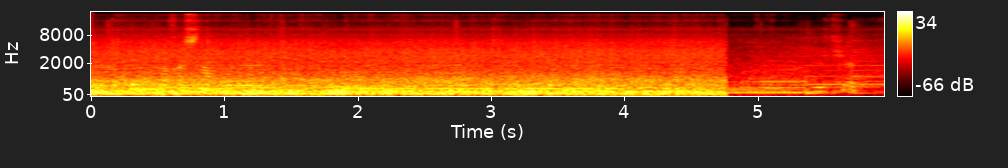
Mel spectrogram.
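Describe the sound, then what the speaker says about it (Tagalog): Heavy rain pours in a steady, dense roar, heard from inside a moving car in Da Nang, Vietnam, before cutting abruptly to a quieter interior near the end. "Grabe yung lakas ng ulan."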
